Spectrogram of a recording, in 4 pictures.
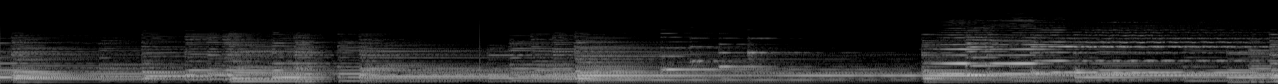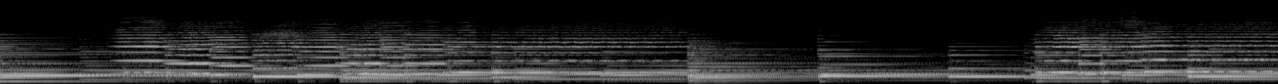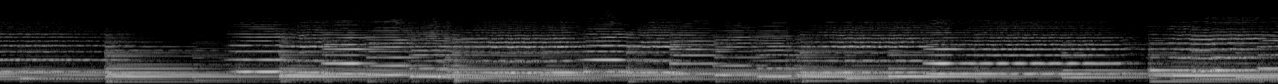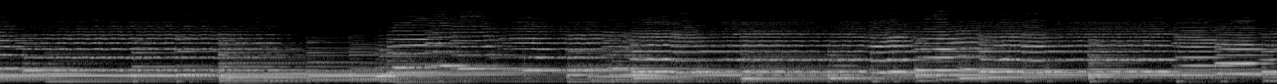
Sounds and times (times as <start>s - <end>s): Violin, fiddle: 9.2s - 21.0s, 23.0s - 51.1s.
